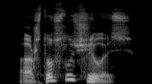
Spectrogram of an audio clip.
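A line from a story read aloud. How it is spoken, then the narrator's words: Plain. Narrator (Russian): спросил я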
